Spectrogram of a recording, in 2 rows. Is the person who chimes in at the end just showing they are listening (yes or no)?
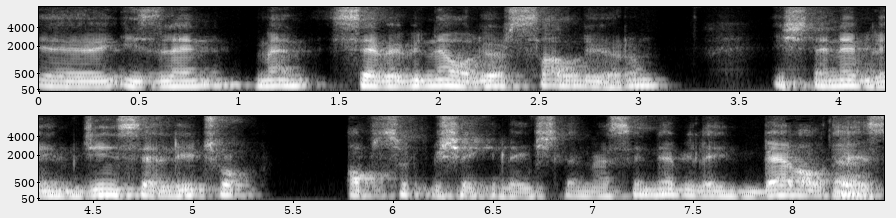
yes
